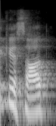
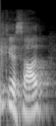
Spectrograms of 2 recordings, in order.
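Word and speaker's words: casa: अगला नियम ये कहता है कि अगर हम से को आ के साथ प्रयोग करेंगे तो हम सा नहीं कहेंगे, हम उसे का कहेंगे।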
